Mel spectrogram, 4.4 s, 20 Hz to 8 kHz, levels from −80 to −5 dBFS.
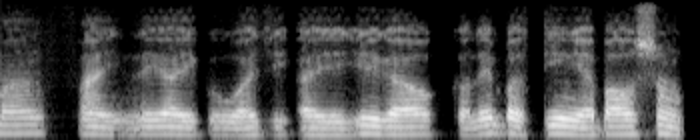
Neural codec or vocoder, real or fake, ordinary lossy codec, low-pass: codec, 16 kHz, 0.4 kbps, LongCat-Audio-Codec; fake; none; 7.2 kHz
